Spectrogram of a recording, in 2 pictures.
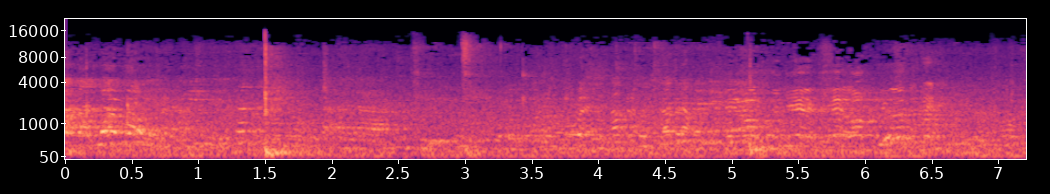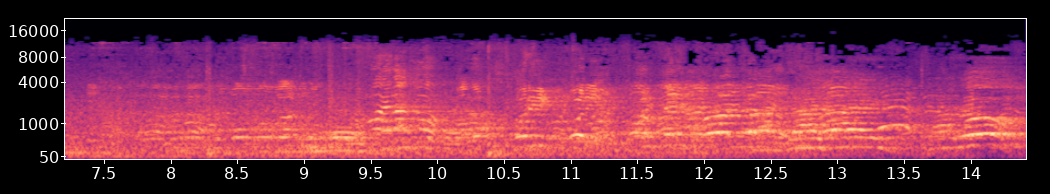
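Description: Young men shout and call out across an open outdoor field.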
